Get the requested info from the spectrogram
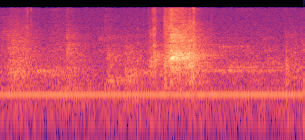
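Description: A short call from a domestic animal, a dog or cat, just over a second in, over a steady hum.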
